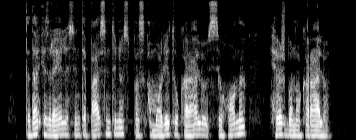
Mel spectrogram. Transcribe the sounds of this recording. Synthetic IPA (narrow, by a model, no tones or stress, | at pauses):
t̪ɐd̪ɐʔɪzɾɐeːlʲɪsʲʊnʲt̪ʲeːpɑːsʲɪnʲt̪ʲɪnʲʊspɐsɐmoːɾʲɪt̪uːkʰɐɾɑːlʲuːsʲɪɣɔːnɐ | hʲɛʒbonoːkɐɾɑːlʲuː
